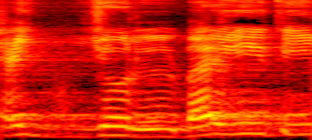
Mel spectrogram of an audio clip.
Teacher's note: ہا کو حلق سے ادا کریں گے، بیتی یا میں یا لین ہے وہ یہاں پر ہو رہا ہے۔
